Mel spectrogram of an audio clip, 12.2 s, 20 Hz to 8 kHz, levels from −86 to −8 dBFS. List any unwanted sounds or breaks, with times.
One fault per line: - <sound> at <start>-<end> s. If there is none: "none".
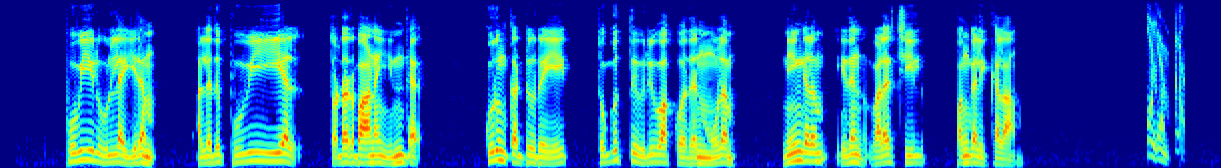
- chirp at 11.5-11.9 s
